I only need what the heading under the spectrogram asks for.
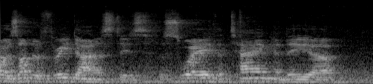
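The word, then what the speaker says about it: Sui: the S Dynasty um sway pronounces that sway the sway Dynasty unified China I'm not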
